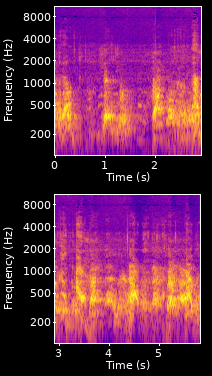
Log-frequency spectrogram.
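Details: Buddy, a strong Boerboel at Aubin Boerboels, charges at the camera, giving deep, heavy barks in irregular bursts, each loud blast followed by brief pauses, with some faint speech in the background.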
